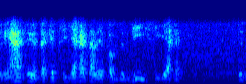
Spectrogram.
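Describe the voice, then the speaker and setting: At a fairly quick pace, a man talks at a medium pitch with lively intonation. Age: 60s. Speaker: storyteller uncle. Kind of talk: casual chat.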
